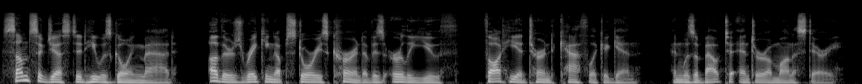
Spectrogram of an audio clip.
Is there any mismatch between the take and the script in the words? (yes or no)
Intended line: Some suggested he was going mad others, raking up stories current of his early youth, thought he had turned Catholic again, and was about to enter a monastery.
no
